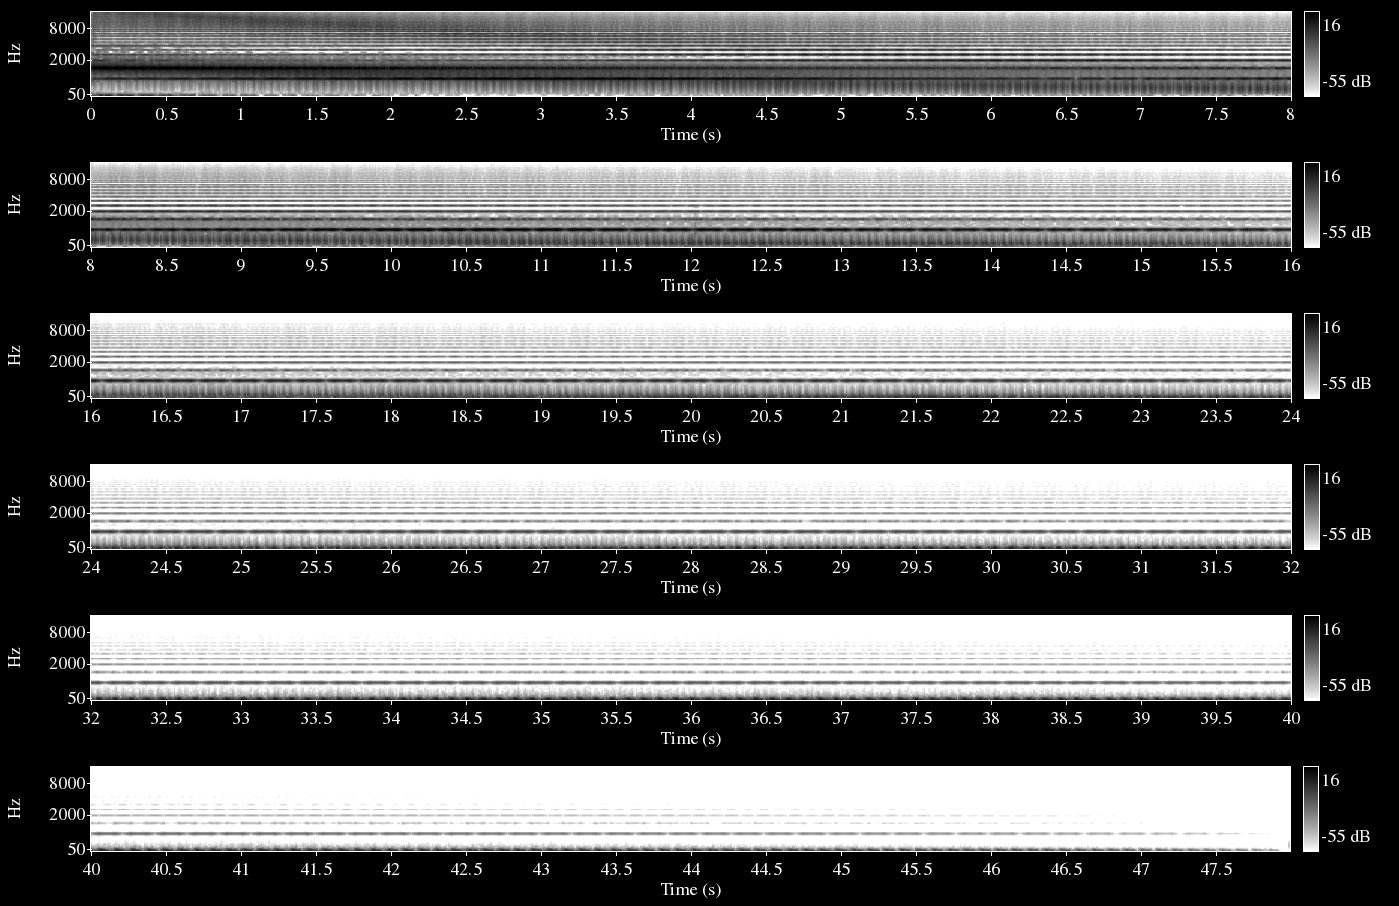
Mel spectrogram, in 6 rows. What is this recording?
Q Saw filter sweep - E4
This is a saw wave sound from my Q Rack hardware synth with a long filter sweep imposed on it. The sound is on the key in the name of the file. It is part of the "Q multi 003: saw filter sweep" sample pack.
multi-sample, saw, synth, waldorf, sweep, electronic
